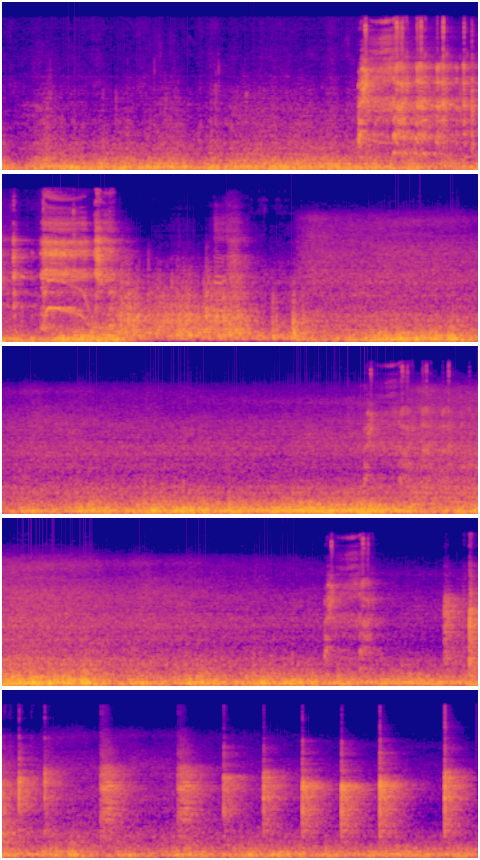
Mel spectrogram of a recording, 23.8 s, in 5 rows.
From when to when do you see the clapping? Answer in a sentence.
The clapping can be heard from 18.7 to 23.6 s.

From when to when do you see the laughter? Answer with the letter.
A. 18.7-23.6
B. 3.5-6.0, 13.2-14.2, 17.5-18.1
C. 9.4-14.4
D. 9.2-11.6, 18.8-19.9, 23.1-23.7
B.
